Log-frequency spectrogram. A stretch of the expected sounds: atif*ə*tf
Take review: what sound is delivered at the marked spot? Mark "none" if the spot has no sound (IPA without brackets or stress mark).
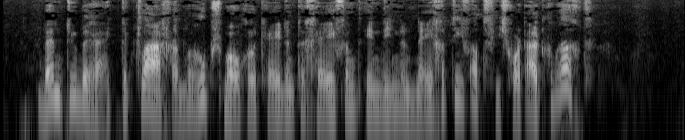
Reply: ɑ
